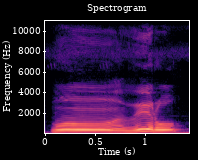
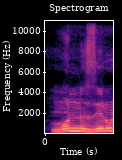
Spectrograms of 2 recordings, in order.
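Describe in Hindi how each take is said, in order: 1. n नाक की गुनगुनाहट में छुपा हुआ है। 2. n पूरा और साफ़ बोला जाता है। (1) "आवाज़ को छुपा करके" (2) "मुन ज़ीरू नहीं बोलोगे"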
